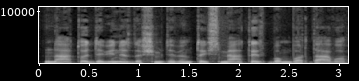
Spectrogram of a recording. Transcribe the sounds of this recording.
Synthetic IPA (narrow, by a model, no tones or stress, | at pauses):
nɑːt̪oːd̪ʲɛʋʲiːnʲɛzʲd̪ʲæʃʲɪmd̪ʲɛʋʲɪnt̪ɐɪsmʲæːt̪ɐɪsbɔmbɐɾd̪ɑːʋoː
